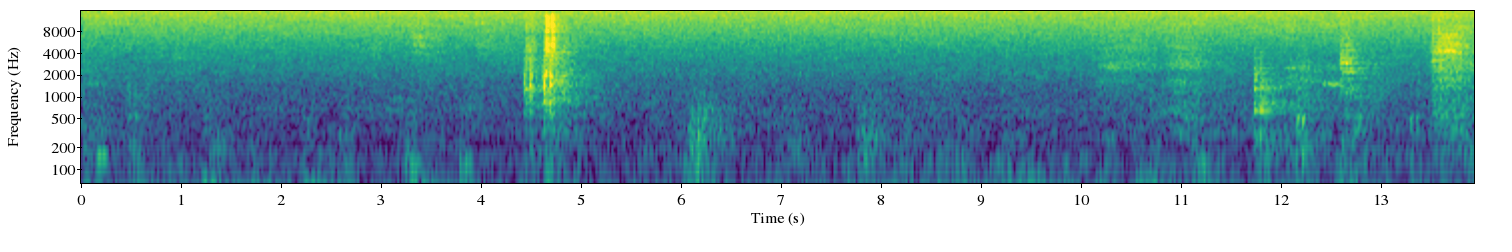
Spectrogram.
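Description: Footsteps shuffle on a carpeted floor in a large echoing hall.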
